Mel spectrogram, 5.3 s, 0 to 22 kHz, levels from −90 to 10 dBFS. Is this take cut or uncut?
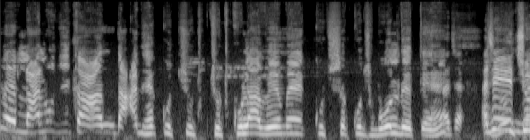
cut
